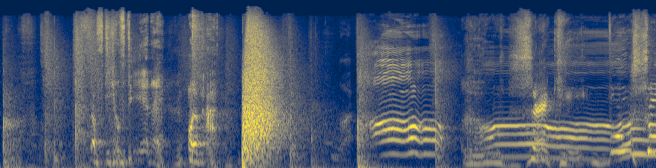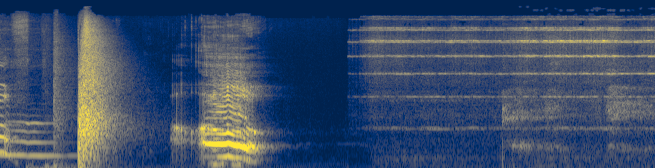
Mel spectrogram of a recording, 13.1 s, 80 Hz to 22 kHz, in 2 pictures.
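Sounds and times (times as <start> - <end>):
speech: 1.0 - 2.3
sharp crack: 2.4 - 3.0, 7.1 - 8.1
brief wailing vocal sound: 3.6 - 7.4, 8.3 - 9.4
service bell ringing with a bright metallic tone: 10.0 - 13.1.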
